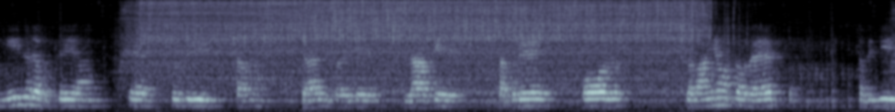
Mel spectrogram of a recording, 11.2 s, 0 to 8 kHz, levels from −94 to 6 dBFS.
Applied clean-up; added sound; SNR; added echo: none; Sink (filling or washing) / Water tap, faucet; 11 dB; reverberation time 0.7 s.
